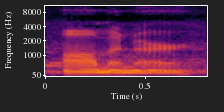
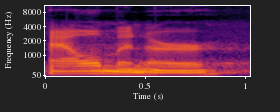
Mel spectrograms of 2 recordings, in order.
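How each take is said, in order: First: Almoner with a silent L, AH-muh-ner; alternate pronunciation. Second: Almoner with the L sounded, AL-muh-ner; first pronunciation. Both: Shown as a demonstration. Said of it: "Almoner or almoner".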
